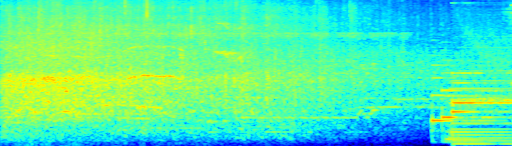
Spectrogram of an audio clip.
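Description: Audience applause that fades gradually over about five seconds. About five and a half seconds in, music with long held notes and a deep bass comes in suddenly.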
